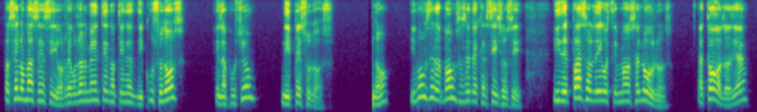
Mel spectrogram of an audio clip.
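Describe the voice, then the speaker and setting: A man's voice: high voice, big pitch swings, normal speed, no room sound. A male professor giving an online class on a video call, rambling and leaning on tag questions as he addresses his students. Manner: addresses students as "estimados alumnos". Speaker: university professor.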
